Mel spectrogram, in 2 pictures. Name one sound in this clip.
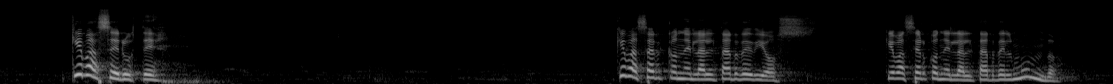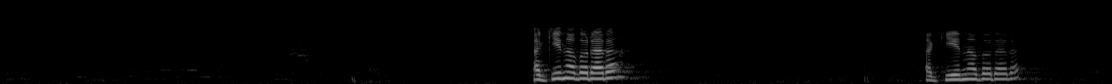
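A middle-aged woman speaks into a microphone in short, expressive phrases with long pauses.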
